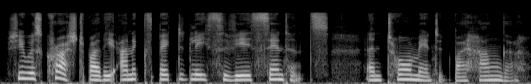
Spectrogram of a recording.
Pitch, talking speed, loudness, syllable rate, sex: 215 Hz, 135 wpm, -19 LUFS, 5.1 syllables/s, female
